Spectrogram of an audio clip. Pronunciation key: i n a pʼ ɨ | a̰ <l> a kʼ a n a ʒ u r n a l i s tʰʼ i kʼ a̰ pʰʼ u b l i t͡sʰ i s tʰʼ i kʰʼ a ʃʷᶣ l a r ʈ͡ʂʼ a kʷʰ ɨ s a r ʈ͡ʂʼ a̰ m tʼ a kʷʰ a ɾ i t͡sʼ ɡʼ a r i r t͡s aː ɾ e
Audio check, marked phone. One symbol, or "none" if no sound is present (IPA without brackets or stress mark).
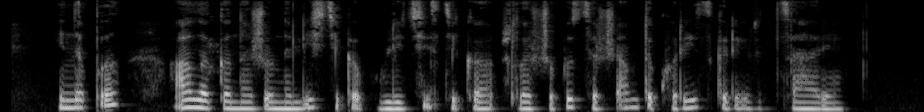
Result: l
